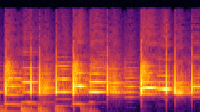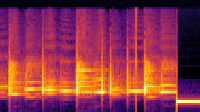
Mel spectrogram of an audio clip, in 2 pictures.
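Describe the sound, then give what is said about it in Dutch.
A phone line plays a run of electronic tones in a short melodic pattern while a call is transferred to the medical supervision department of partner firm Liantis, with low pulsing underneath at first, then one steady held tone at the end. No one speaks. “Ik verbind je even door”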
